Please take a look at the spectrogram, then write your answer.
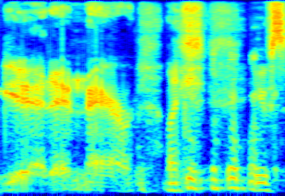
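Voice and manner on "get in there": rough, rasping, creaky voice. Joking about who in the U S government backed a war: Dick Cheney impression. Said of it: "that was Dick Cheney you just did".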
